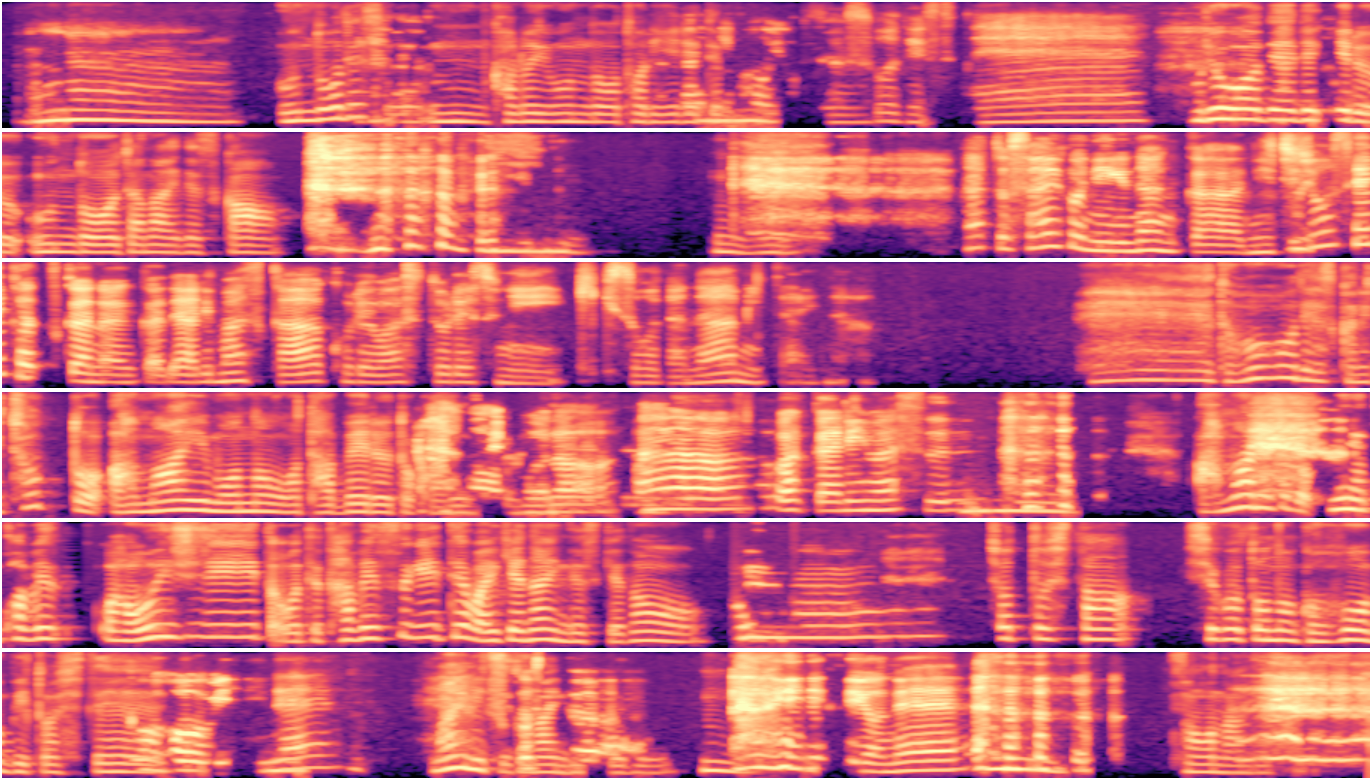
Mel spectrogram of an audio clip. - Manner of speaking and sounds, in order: static; tapping; distorted speech; laugh; unintelligible speech; laugh; laughing while speaking: "いいですよね"; laugh
- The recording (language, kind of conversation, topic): Japanese, podcast, ストレスと上手に付き合うには、どうすればよいですか？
